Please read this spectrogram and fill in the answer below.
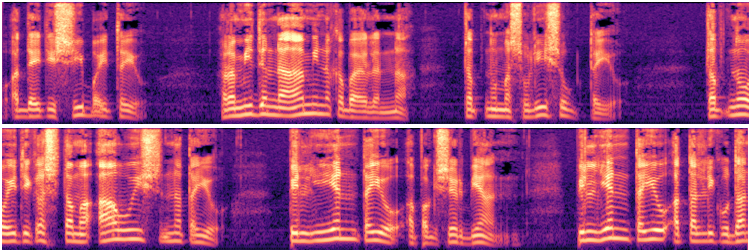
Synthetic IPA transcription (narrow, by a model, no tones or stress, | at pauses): ʔɐ̰d̪ɐit̪isiːba̰jt̪ɐjo̰ | ɾɐmid̪anːɐʔaːmɪnːɐkɐbaʔilanːa̰ | t̪ɐp̚nomɐsʊliːsʊɡ̚t̪ɐ̰jo̰ | t̪ɐp̚noɪt̪̬ɪkast̪amɐʔaːwisnɐt̪ɐjo̰ | pɪljɛnt̪ɐjo̰ʔɐpɐɡsɛɾbia̰n | pɪljɛnt̪ɐjoʔɐt̪ɐlɪkʊd̪a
